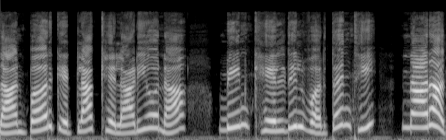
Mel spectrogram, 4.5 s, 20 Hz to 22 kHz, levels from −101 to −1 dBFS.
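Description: No faults are audible anywhere in the speech.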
